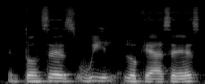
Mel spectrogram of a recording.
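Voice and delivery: ordinary talk

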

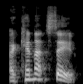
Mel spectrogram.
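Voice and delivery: careful servant choosing his words, pitched high; Hajar's voice. A narrator's reading. Hajar answers the Kadir.

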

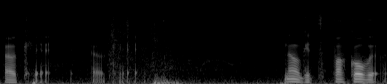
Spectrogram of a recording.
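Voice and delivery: ordinary talk, nothing marked

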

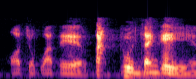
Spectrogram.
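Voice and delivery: soft, low, slowing reassurance; reassuring husband. Retold or imitated. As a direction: soothe a hesitant wife gently. Husband reassures his hesitant wife.

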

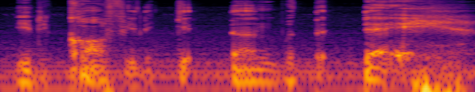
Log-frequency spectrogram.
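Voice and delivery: breathy whispered read of the in-game thought. Acted. Gamer whispering the character's thought to himself. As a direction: hush it like a private thought.

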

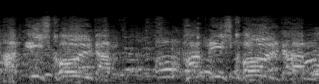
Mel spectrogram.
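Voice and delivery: high, slow bellowing of "Kohldampf"; mock hungry bellow. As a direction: bellow it like storming a buffet. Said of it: "kick ich die Tür auf und brülle".

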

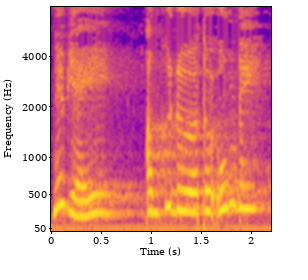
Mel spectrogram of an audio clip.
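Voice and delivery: bà vợ vui tươi. A narrator's reading. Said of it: "Bà Tâm tỏ vẻ vui tươi".

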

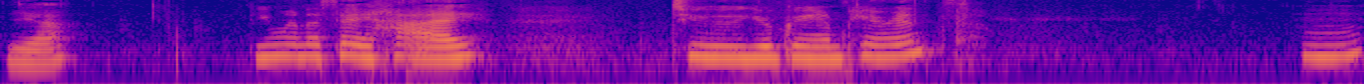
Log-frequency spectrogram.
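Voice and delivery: put-on high sing-song baby talk; reading to a toddler. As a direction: coo it to a little one. Parent talking to toddler.

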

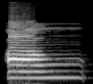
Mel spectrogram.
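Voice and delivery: high, loud 앙 called out; loud model syllable. Shown as a demonstration. Teacher modelling 앙 loudly for kids. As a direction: belt out 앙 for the class. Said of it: "구 번".

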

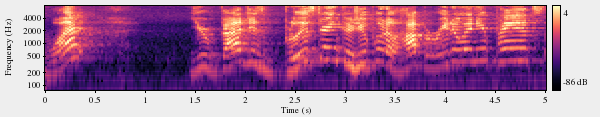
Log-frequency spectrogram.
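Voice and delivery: can't believe what she's hearing; shocked disbelief. Retold or imitated. Officer reacting to the inmate's burned story, shocked.

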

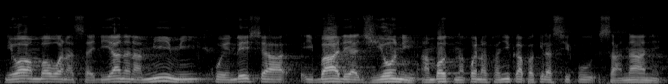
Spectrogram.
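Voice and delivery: normal talking voice

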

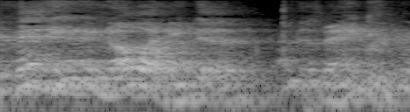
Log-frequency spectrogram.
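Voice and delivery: real laughter breaking into the quote; chuckling while quoting his own grudge; laughing through it. Real, not acted.

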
